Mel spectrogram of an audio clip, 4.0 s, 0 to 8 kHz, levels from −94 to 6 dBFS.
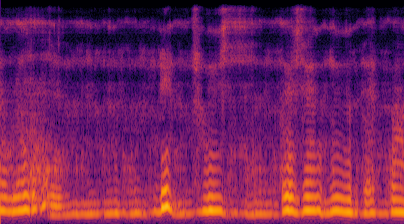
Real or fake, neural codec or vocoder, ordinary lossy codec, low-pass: fake; autoencoder, 22.05 kHz, a latent of 192 numbers a frame, VITS, trained on one speaker; none; 7.2 kHz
